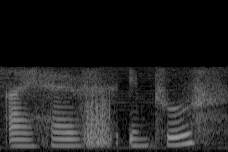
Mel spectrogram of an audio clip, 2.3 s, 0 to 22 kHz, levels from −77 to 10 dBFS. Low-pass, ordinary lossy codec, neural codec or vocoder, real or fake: 3.6 kHz; MP3, 24 kbps; none; real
